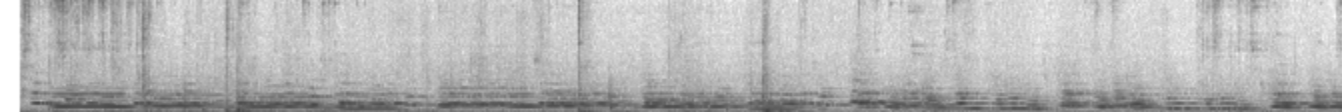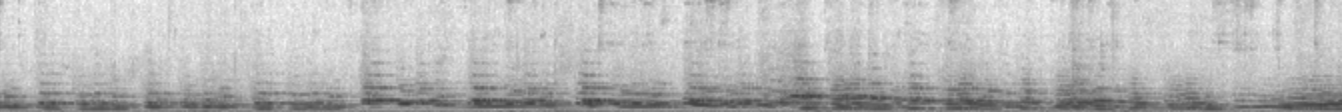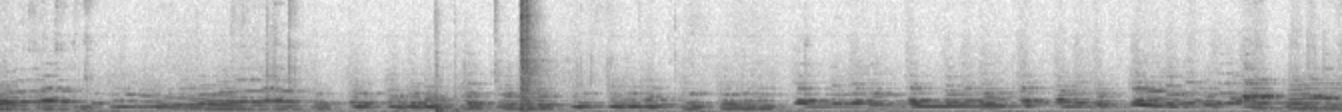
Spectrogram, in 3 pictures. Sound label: flute trio; carol of the bells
